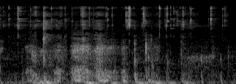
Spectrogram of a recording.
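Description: A dog making short, irregular play noises while it mouths and scuffles at a person's hand.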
